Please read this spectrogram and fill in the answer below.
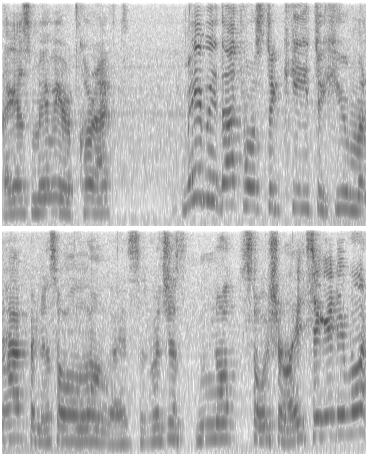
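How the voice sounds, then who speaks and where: A woman speaks at medium pitch and a moderate pace, with lively intonation and very even loudness. Noticeable background noise and audible room echo are present. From Sweden. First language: Swedish. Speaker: vtuber streamer. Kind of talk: casual live-stream chat. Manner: animated.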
